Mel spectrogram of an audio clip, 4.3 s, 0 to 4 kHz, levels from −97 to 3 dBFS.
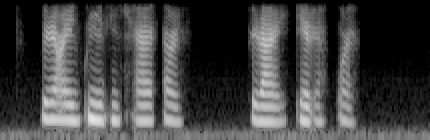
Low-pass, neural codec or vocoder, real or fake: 3.6 kHz; autoencoder, 22.05 kHz, a latent of 192 numbers a frame, VITS, trained on many speakers; fake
